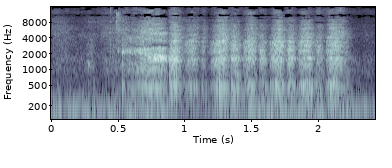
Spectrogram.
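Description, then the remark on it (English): Rapid, rhythmic breathy rasps, a person imitating a dog panting by rubbing their nose as a voiceover trick, repeating steadily for a couple of seconds with no talking. “you want me to teach you a, a, a voiceover trick for sounding like you're a dog panting?”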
